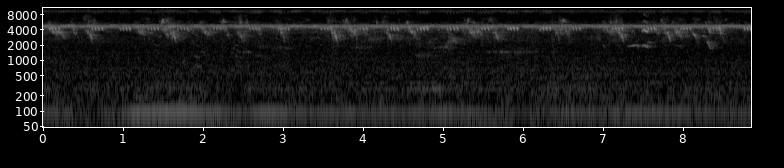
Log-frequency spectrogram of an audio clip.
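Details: House martins on 16 May 2022 give short, dry chirps and twitters scattered every fraction of a second, over a steady high insect trill and faint background rumble.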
